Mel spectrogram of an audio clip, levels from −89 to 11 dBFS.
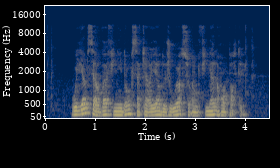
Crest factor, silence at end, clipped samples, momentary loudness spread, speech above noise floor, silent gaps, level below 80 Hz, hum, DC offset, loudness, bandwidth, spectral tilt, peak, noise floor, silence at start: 16 dB; 0.45 s; under 0.1%; 11 LU; 41 dB; none; -56 dBFS; none; under 0.1%; -22 LUFS; 11.5 kHz; -8.5 dB/octave; -6 dBFS; -61 dBFS; 0.55 s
